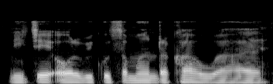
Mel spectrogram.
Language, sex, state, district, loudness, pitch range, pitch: Hindi, male, Jharkhand, Palamu, -15 LUFS, 95-100 Hz, 95 Hz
